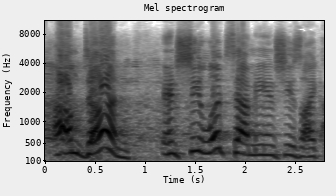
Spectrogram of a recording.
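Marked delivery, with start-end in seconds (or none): 0.1-0.9 very loud, raised comic declaration; mock panicked shout. Repairman wanting out of the job, mock panicked shout. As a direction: belt it out for the laugh.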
